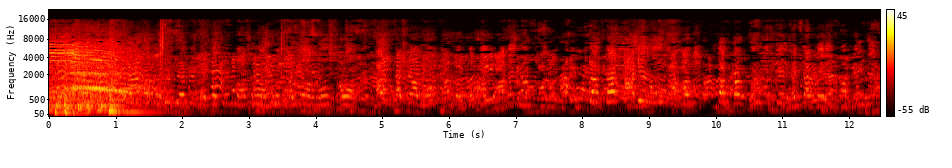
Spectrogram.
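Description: Music with a steady held drone and a singing voice stops about a second and a half in. After that comes the overlapping chatter of a large crowd.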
